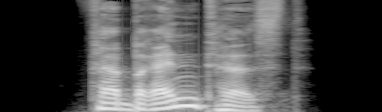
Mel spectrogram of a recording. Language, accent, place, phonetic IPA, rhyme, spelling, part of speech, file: German, Germany, Berlin, [fɛɐ̯ˈbʁɛntəst], -ɛntəst, verbrenntest, verb, De-verbrenntest.ogg
- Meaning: second-person singular subjunctive I of verbrennen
